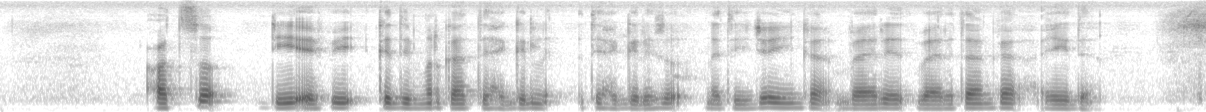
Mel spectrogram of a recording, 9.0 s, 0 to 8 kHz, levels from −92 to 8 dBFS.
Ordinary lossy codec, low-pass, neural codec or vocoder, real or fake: none; none; none; real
